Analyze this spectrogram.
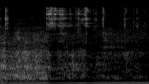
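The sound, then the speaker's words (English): A ring of four keys jangles softly in a church, giving a few light metallic clinks and rattles in quick succession. The sound is faint and plays alone. “I have these keys. These right here are for something else. I have these four keys.”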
